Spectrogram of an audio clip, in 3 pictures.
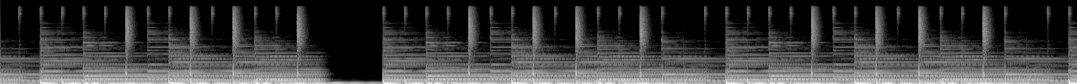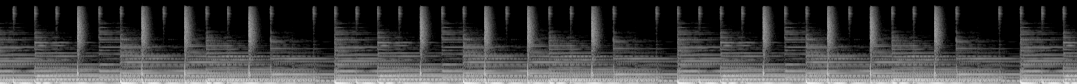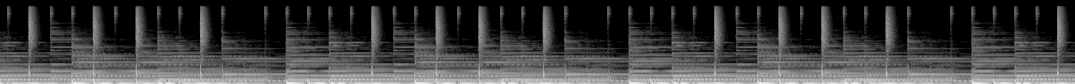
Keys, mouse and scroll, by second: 0.0 BackSpace, 0.6 BackSpace, 1.0 ctrl+-, 2.0 ctrl++, 2.4 ctrl++, 2.8 ctrl++, 6.7 ctrl+-, 7.2 ctrl++, 7.8 ctrl++, 12.3 ctrl+-, 23.9 ctrl+-, 24.1 ctrl++.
